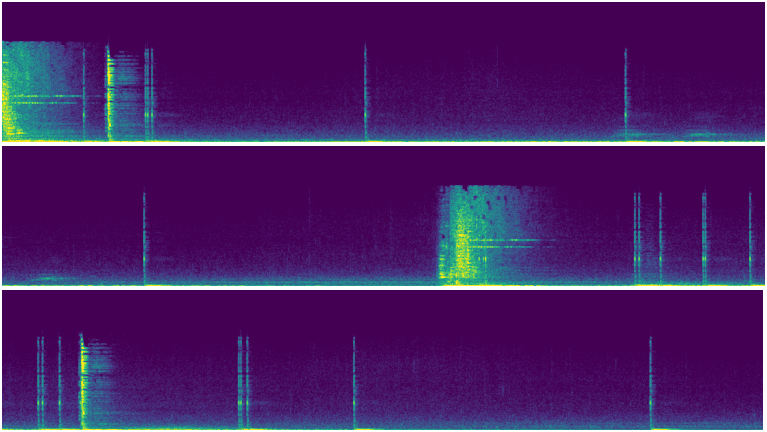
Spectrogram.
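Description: Menu clicks tick softly as options are scrolled through.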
